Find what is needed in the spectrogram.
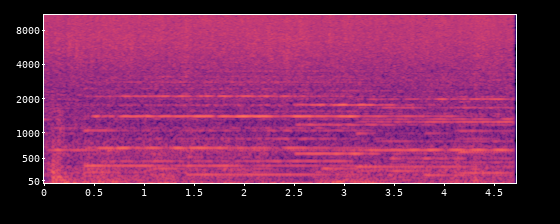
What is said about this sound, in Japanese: この長い雨もようやく止むだろう。そんな気がする。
